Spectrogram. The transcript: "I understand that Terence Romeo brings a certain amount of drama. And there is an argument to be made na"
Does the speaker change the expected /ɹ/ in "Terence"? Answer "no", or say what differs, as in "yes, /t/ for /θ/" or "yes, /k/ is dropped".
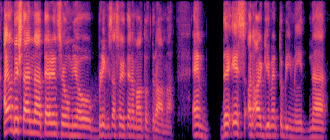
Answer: no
